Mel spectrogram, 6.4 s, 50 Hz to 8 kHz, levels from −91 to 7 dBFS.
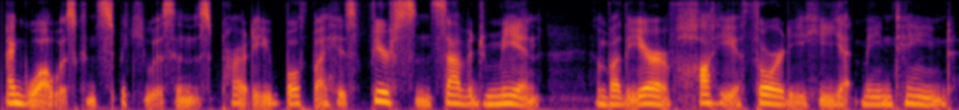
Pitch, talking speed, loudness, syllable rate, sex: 170 Hz, 215 wpm, -19 LUFS, 6.0 syllables/s, female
